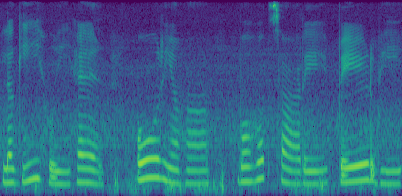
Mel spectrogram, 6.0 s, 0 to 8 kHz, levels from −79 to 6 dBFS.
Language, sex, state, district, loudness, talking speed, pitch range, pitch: Hindi, female, Haryana, Charkhi Dadri, -16 LUFS, 100 wpm, 195-240 Hz, 210 Hz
